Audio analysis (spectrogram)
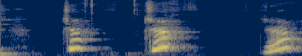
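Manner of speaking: very high, thin calling sound; high squeaky call to coax a pet; squeaky dog call. Real, not acted.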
